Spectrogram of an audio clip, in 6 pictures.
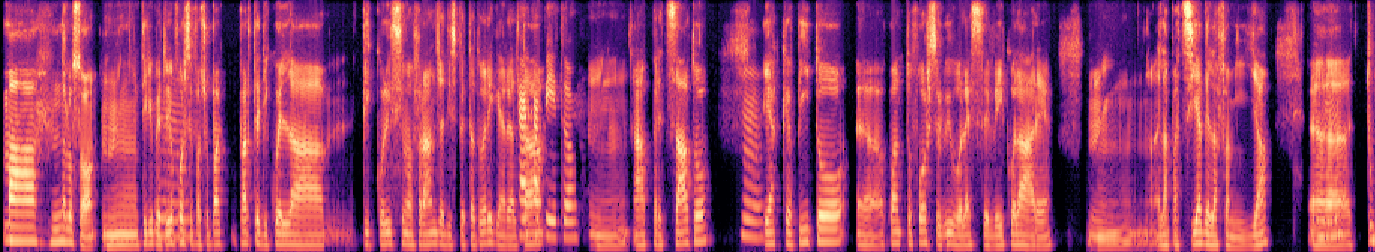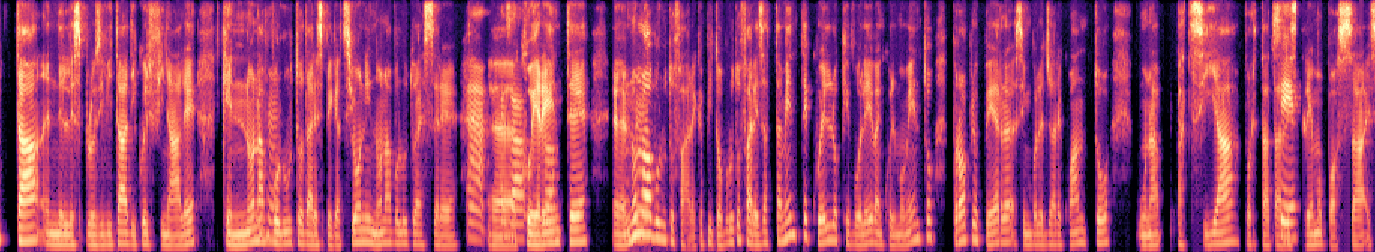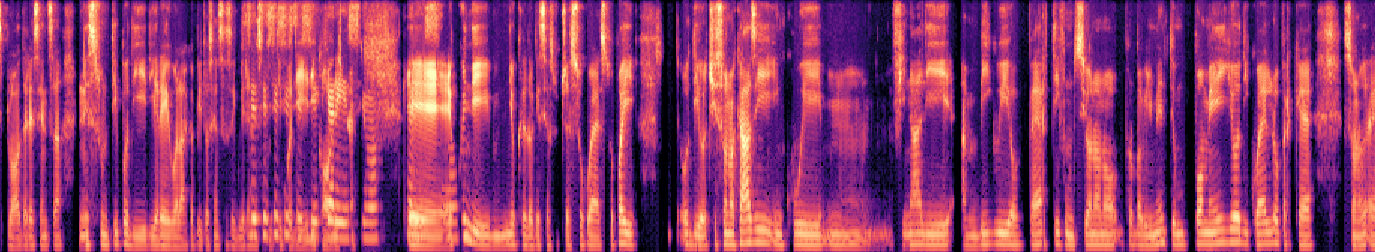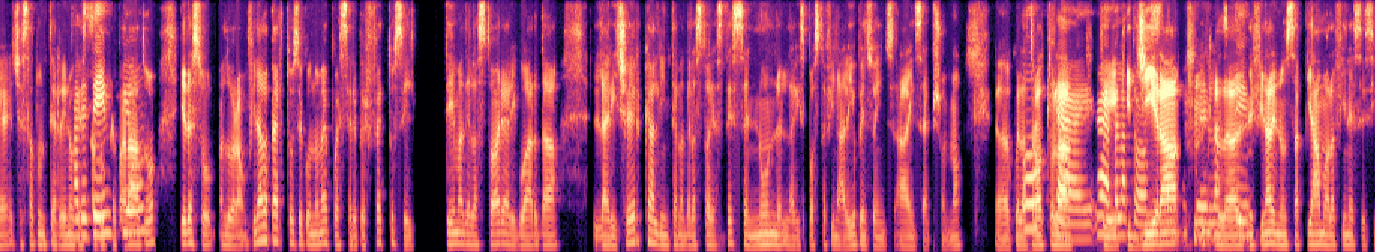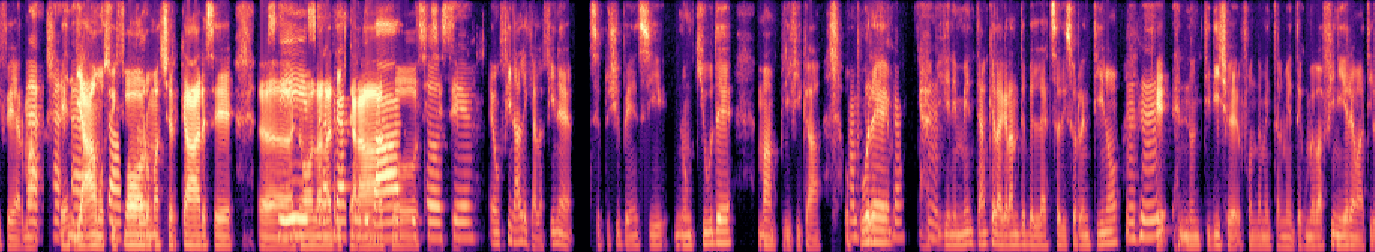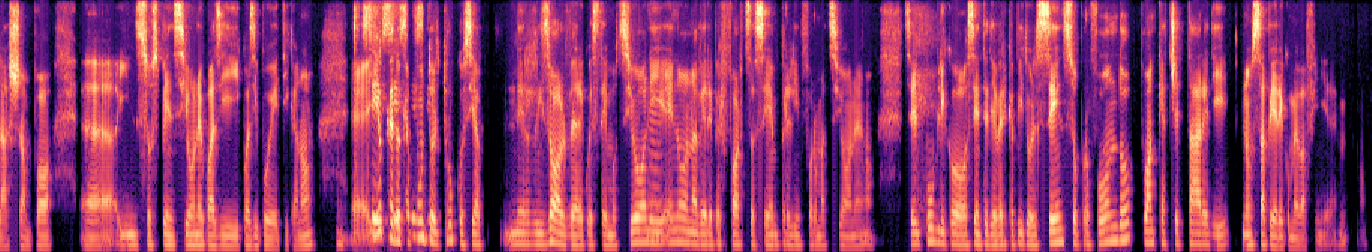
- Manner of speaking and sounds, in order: breath; other background noise; tapping; stressed: "tutta"; chuckle; chuckle; other noise
- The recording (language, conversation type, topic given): Italian, podcast, Che cosa rende un finale davvero soddisfacente per lo spettatore?
- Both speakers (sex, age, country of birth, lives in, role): female, 30-34, Italy, Italy, host; male, 40-44, Italy, Italy, guest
